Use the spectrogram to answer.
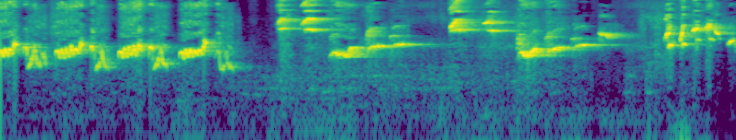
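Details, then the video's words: Breeding-ready white-rumped shama song meant to stimulate mating: varied whistled phrases, rolling slurred notes alternating with higher buzzy bursts and a long level whistle, rich and continuous. "Suara pancingan murai batu cepat birahi dan minta kawin."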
